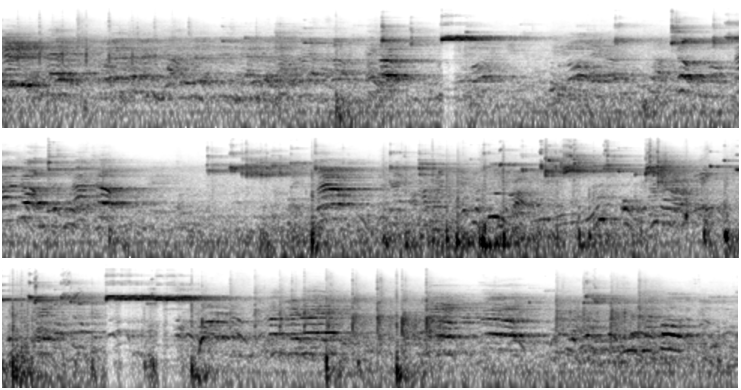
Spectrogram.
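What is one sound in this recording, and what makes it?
Young men shout across an echoing gym.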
